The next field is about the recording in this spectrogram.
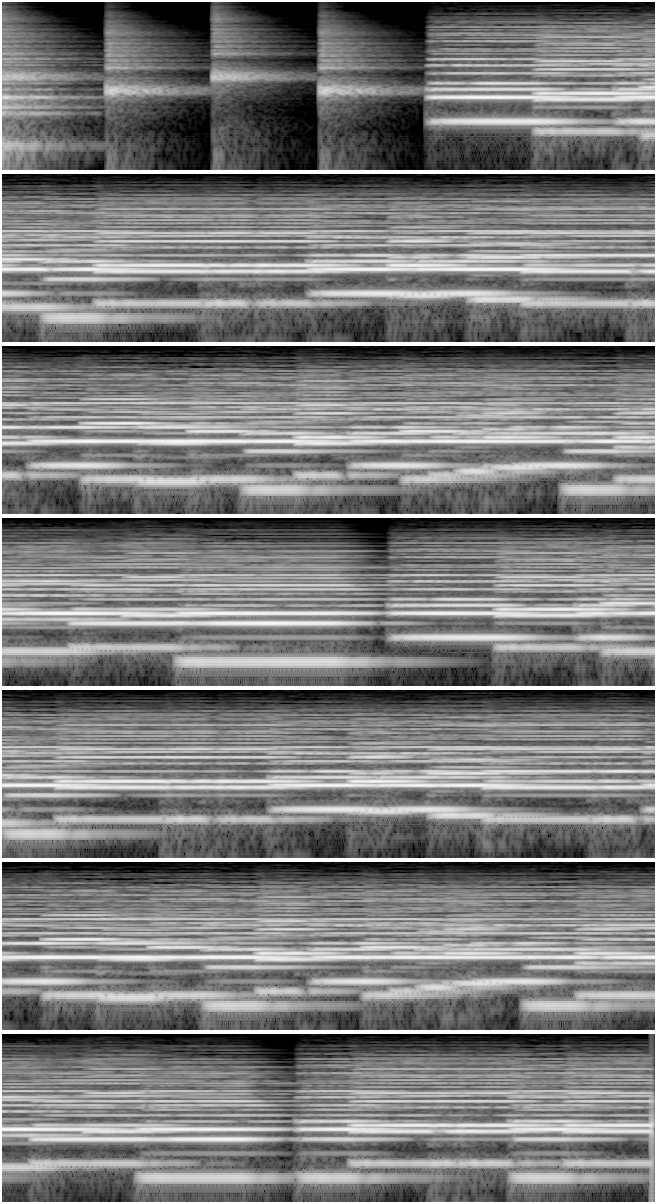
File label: play along without clarinet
